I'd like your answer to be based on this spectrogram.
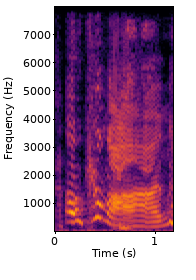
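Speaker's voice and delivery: loud, high, drawn-out protest; mock outrage. Real, not acted. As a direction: cry out in playful indignation. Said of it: "giving it my all here".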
